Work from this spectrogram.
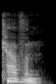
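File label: "cavern", British English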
